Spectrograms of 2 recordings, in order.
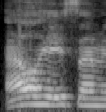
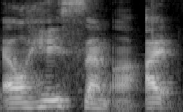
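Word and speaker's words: Alhaitham: This th thing, Al Haysam. When I'm trying to pronounce it, I say Al Haysam. Al Haysam sis. But it's actually the th one.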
